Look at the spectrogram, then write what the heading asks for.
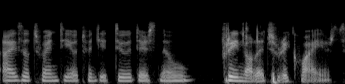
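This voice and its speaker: Speaking at a fairly quick pace, a woman with a Flemish accent has a fairly low pitch. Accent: Flemish Dutch-accented English. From Flanders, Belgium. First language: Dutch. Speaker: trainer. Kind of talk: online training session.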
